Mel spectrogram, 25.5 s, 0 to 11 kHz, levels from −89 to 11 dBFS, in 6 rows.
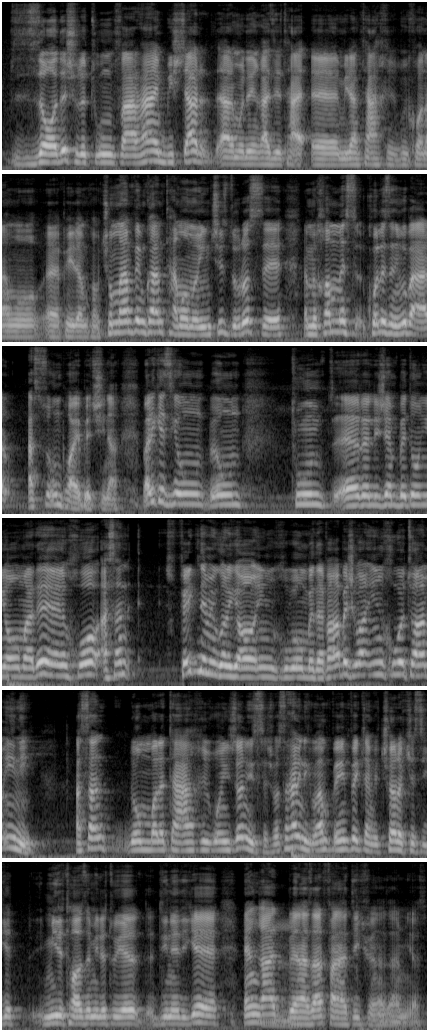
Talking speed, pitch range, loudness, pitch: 215 wpm, 135-195 Hz, -22 LUFS, 165 Hz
